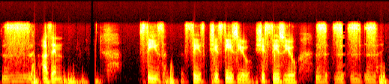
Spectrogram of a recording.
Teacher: You can hear the buzzing of my voice very easily and very clearly.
